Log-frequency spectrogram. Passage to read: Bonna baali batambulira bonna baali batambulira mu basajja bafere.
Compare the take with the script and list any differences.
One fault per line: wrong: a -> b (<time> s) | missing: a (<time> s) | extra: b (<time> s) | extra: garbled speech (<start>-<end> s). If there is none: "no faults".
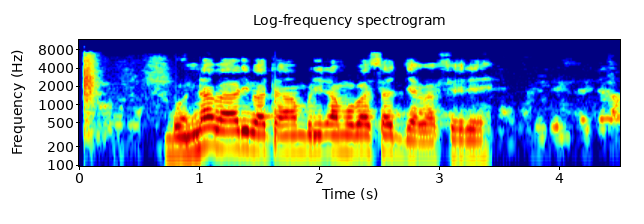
missing: bonna baali batambulira (2.1 s)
